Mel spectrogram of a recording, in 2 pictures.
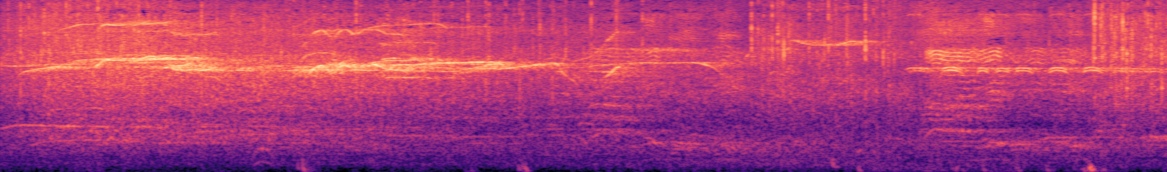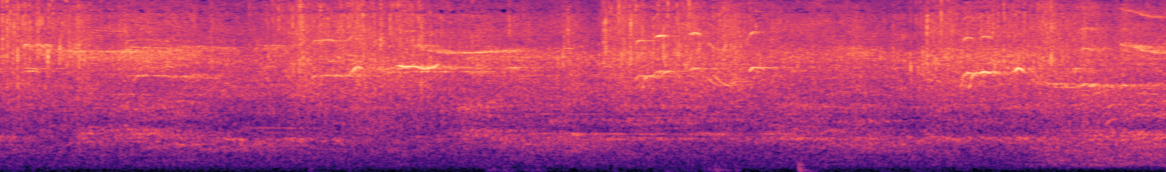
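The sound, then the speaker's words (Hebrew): An audience breaks into sustained, steady applause for Israeli government minister Aryeh Makhlouf Deri, a dense wash of clapping that holds at an even loudness for over twenty seconds without any speech over it. “מגיע לו מחיאות כפיים גדולות מאוד.”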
